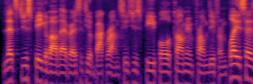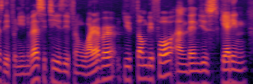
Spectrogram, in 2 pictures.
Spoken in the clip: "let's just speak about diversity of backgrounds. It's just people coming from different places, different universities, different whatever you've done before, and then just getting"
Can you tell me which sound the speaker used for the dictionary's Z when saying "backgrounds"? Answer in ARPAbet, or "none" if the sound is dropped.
S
